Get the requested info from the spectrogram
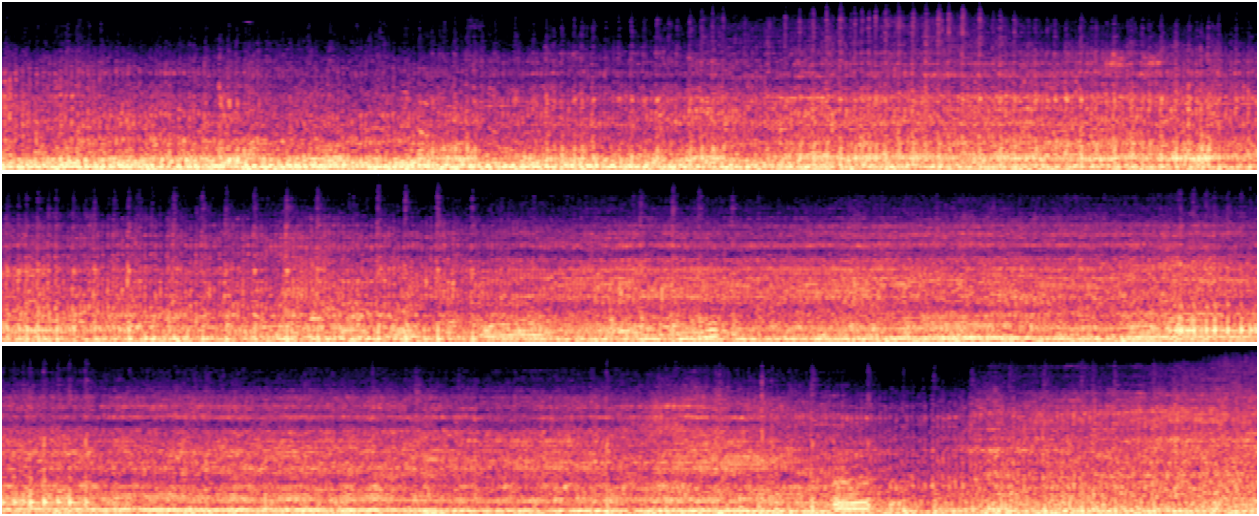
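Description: Enduro motorcycle engine running, its pitch rising and falling as the throttle is worked, over a steady low drone.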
